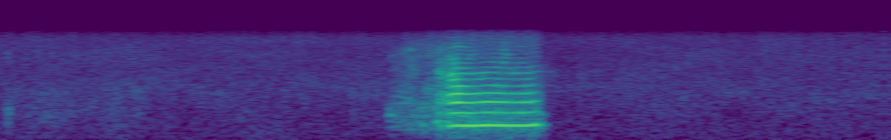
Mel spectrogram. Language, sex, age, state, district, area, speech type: Dogri, female, 18-30, Jammu and Kashmir, Reasi, rural, conversation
